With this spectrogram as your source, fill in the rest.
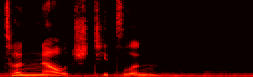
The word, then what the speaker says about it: Tenochtitlan: Google says I'm wrong, and it's Tenochtitlan is how Google specifically writes out the pronunciation. Now, Nosh is soft, so like no and not now. Nosh.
